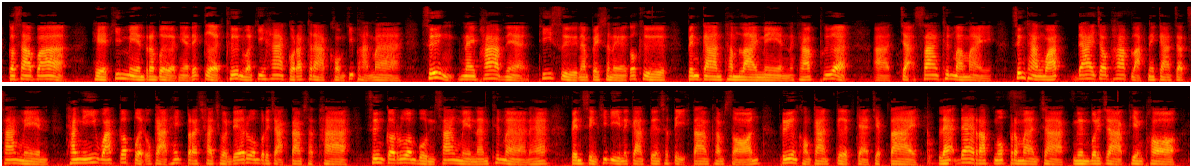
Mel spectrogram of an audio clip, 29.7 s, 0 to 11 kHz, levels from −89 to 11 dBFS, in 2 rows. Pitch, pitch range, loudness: 120 Hz, 105-140 Hz, -30 LUFS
